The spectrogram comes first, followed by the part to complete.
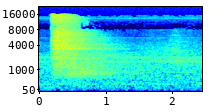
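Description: A man's forceful exhale, lasting under a second near the start, as he strains through a dumbbell lateral raise, over a steady faint room hiss.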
